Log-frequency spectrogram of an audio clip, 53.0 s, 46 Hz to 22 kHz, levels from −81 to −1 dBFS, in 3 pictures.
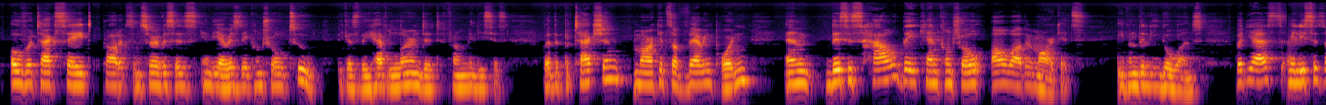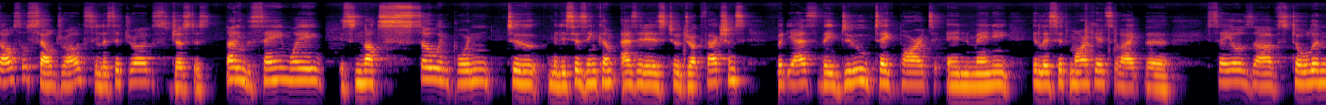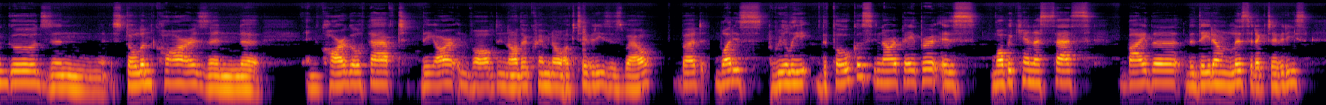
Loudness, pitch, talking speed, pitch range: -19 LUFS, 160 Hz, 135 wpm, 145-175 Hz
